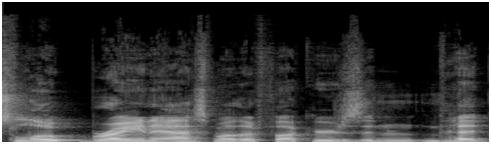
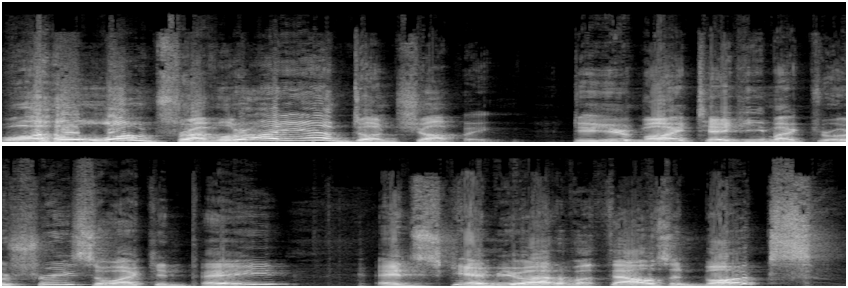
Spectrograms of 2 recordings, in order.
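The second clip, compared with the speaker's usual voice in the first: belted out loudly, pitch swinging up and down; 8 semitones higher, 10 dB louder than usual. Playing a shopper after being called an Oblivion NPC: Oblivion NPC voice. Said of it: "Oblivion N P C".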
